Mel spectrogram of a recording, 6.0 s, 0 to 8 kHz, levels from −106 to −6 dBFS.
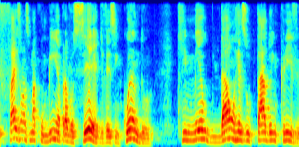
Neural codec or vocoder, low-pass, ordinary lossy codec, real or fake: none; 7.2 kHz; none; real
